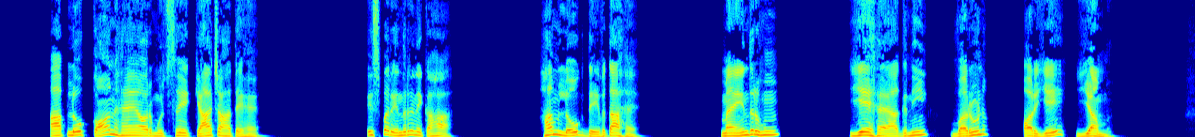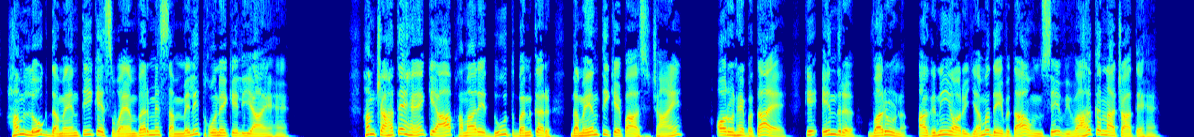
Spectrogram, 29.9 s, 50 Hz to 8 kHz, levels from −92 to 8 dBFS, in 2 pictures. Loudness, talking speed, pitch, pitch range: -22 LUFS, 135 wpm, 160 Hz, 135-195 Hz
